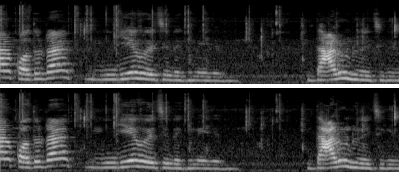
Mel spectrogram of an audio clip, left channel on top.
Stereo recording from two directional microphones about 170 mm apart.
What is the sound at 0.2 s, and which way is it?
Speech, 15° right (ahead or behind).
